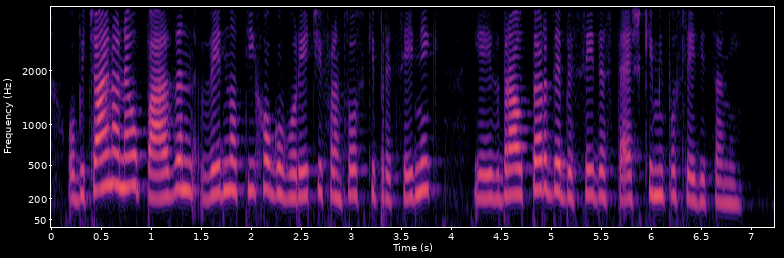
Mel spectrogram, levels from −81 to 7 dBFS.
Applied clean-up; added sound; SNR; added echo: none; none; none; none.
